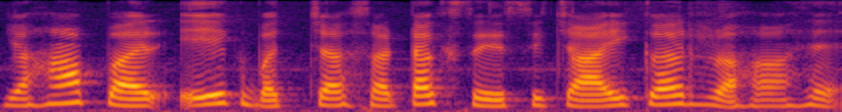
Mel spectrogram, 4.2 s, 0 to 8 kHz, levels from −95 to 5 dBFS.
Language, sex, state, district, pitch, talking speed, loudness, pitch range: Hindi, female, Madhya Pradesh, Katni, 185 Hz, 140 wpm, -17 LUFS, 170-225 Hz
